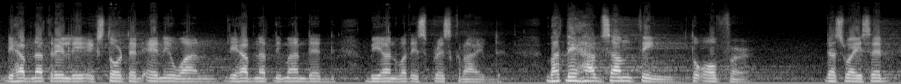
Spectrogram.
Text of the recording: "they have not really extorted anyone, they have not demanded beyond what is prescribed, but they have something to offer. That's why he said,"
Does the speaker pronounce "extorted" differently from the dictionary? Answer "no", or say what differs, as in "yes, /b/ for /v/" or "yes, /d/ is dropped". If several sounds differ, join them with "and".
no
